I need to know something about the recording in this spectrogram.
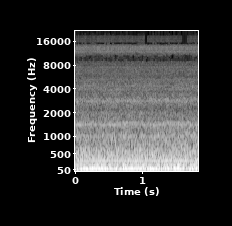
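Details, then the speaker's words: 12,000 BTU mini-split heat pump heating in cold winter weather (about 20–30°F, South Carolina), drawing about 1,890–1,900 W near 8 amps: steady low hum with constant mid tone and fan rush, no rattles or grinding; inverter compressor running hard near its peak but normal. "to hear the noise of this it actually sounds like it's at its highest it doesn't sound like it can go much [Music] higher know it keeps going"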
